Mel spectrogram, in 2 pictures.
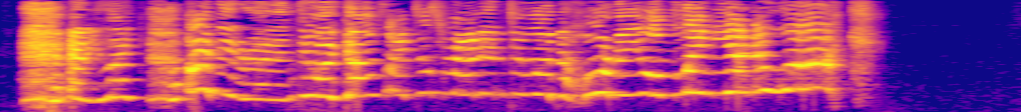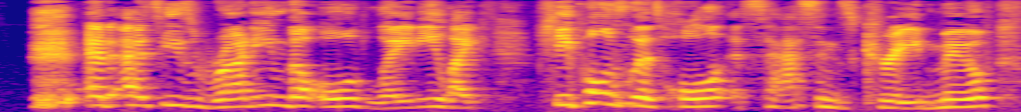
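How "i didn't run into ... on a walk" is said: play-acted frantic, panicked screaming, very high, rattled off fast. Retelling how a character ran down a tunnel, imitating Archon screaming. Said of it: "runs down the tunnel screaming".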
